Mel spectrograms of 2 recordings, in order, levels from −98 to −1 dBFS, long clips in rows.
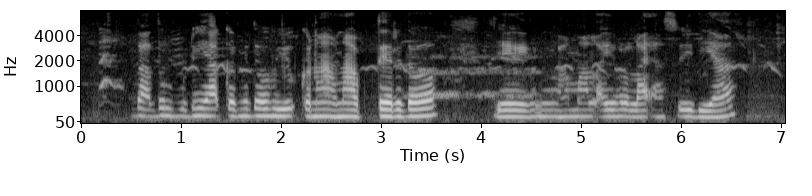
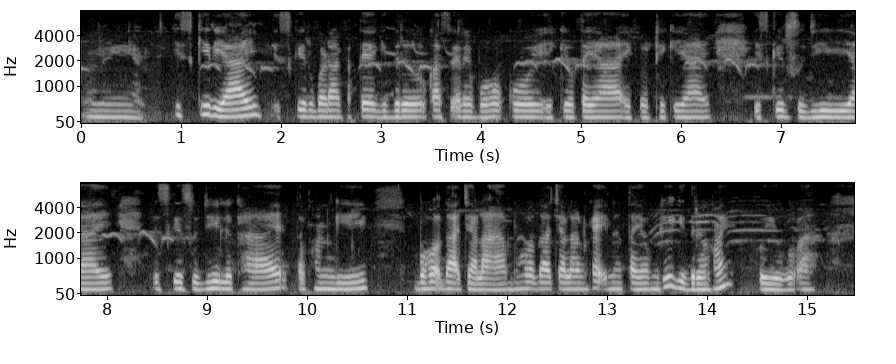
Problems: constant background noise, background conversations at intervals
